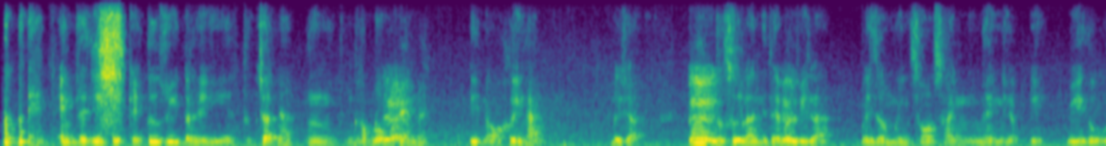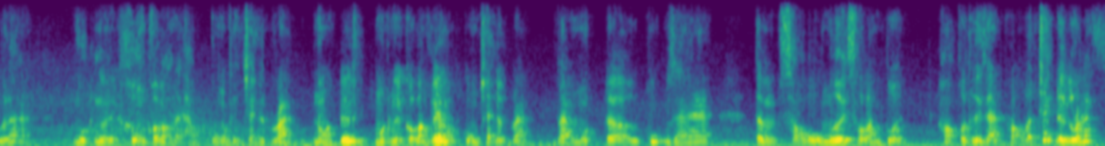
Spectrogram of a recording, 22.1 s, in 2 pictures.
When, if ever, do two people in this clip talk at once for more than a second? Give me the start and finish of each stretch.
none

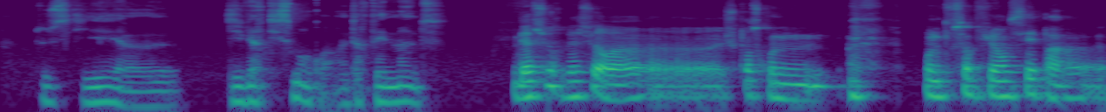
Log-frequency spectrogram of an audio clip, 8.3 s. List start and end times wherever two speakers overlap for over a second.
none

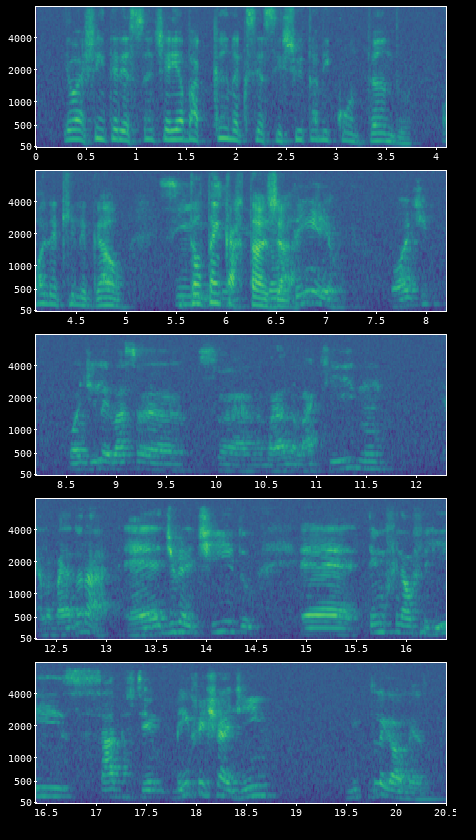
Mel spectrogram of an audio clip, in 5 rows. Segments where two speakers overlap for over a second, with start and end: 5.5-6.8

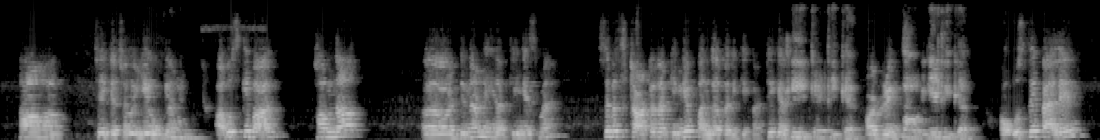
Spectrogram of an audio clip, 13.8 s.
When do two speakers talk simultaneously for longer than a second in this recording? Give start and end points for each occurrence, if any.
none

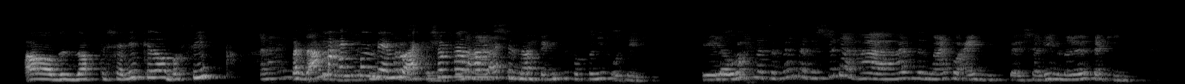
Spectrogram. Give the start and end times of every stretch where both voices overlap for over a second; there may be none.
2.9-5.4

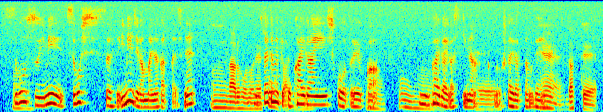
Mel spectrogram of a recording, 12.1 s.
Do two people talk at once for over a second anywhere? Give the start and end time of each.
4.9-6.2

